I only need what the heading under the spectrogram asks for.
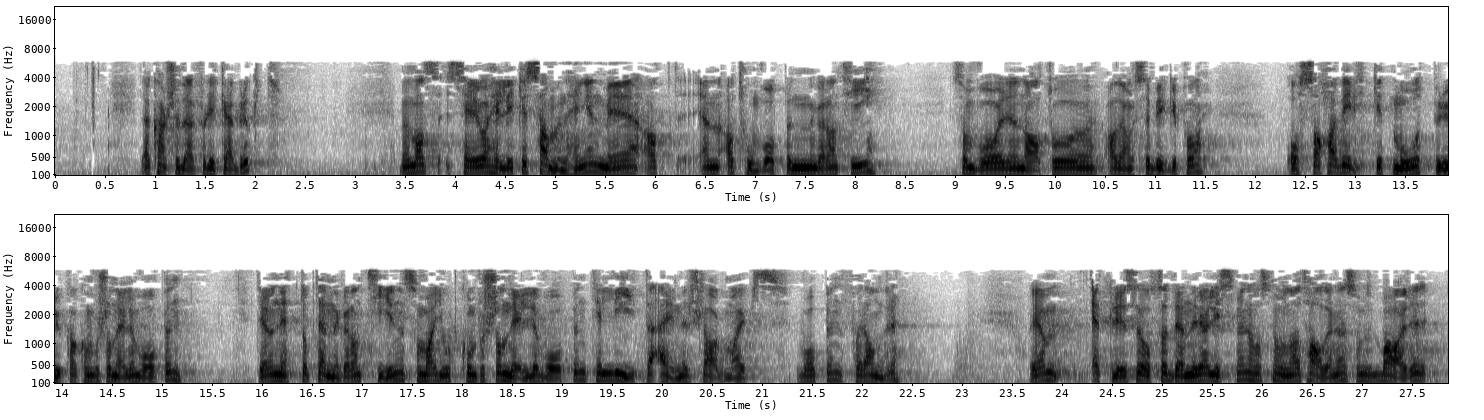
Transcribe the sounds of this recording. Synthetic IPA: d̪̥ɛæɾkʰɑnʂəd̪æɾfɔɖɛɪkːəæɾbɾʉkt̪ | mɛnmɑnseːɾjʊɦɛlːəɾɪkːəsɑmːənɦɛŋːənmɛɑ̰t̪ɛ̰nɑ̰t̪ʰuːmʋoːpənɡɑɾɑnt̪ʰiː | sɔmʋoːɾnɑːt̪ʊɑ̰lɪɑŋsəbʏɡːəpʰɔ | ʔɔsːɔhɑɾʋɪɾkət̪muːt̪bɾʉːkɑkʰʊnfəʂʊnɛlːəʋoːpən | d̪̥ɛæɾjʊnɛt̪ːɔpd̪ɛnːəɡɑɾɑnt̪ʰiːənsɔmhɑɾjʊʈːkʰʊnfəʂʊnɛlːəʋoːpənt̪ʰɪlːiːt̪əʔæɪnəd̪ʂɭɑːɡmɑɾksʋoːpənfɔɾɑnd̪ɾə | ɔjæɪɛt̪ʰːəɭyːsəɾɔsːɔd̪ɛnɾɛɑlɪsmənhʊsnuːənɑʋt̪ʰɑːləɳəsɔmbɑːɾə

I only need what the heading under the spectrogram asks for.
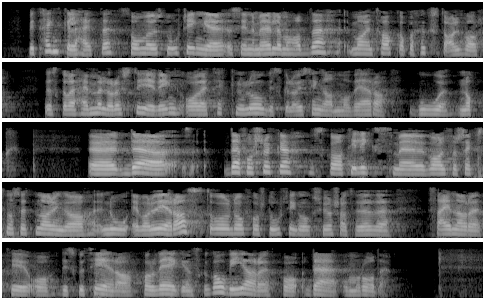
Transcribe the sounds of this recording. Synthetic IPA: bɛt̪ʰɛŋkəlhæɪt̪əsɔmst̪uːʈʰɪŋəsiːnəmeːd̪lɛməɾhɑd̪ːəmɔɛnt̪ʰɑːkɑpʰɔhœkst̪əɑlʋɔɾ | d̪̥ɛskɑʋæːɾɦɛmːələɾœst̪əjiːʋɪŋɔ̰d̪æɪt̪ʰɛknʊloːɡɪskəlœʏsɪŋɑnəmɔʋæːɾɑ | ɡuːənɔkː | d̪ɛ | d̪ɛfɔʂøːkəskɑt̪ʰɪlɪksmɛʋɑlːfɔɾsɛkst̪n̩ɔsœt̪ːn̩oːɾɪŋɑnuːʔɛʋɑlʉeːɾɑsɔd̪oːfoːɾʂt̪uːɾʈ̪ʰɪŋːoːɡʃøːʂɑt̪øːʋə | sæɪnɑɾət̪ʰɪlɔd̪ɪskʉt̪ʰeːɾɑkʰʊɾʋeːɡənskɑɡoːʋiːɑɾəpʰɔd̪ɛʔʊmɾoːd̪ə

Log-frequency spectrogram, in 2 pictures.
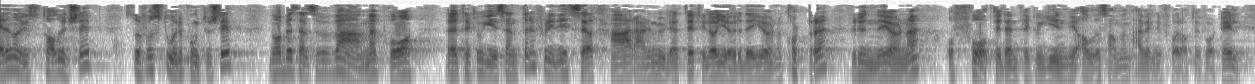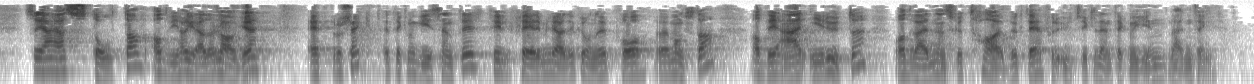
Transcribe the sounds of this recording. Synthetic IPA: ɾənɔɾɡəst̪ʰʊ̥t̪ʰɑːləʉːt̪ʂɭɪp | st̪oːɾfɔst̪uːɾəpʰʊŋt̪ʉʂɭɪpː | noːbəst̪ɛməsəfɔɾɔʋæːməpʰɔ | t̪ʰɛknʊlʊɡiːsɛnt̪ɾəfɔɖiːd̪ɪseːɾɑt̪hæːɾʔæ̰ɖɛmʉːlɪheːt̪əʈʰɪlɔjøːɾəd̪ɛjøːəɳəkʰɔʈːəɾəɾʉnːəjøːəɳə | ʔɔfoːt̪ʰɪld̪ɛnt̪ʰɛknʊlʊɡiːənʋɪ̰ʔɑ̰lːəsɑ̰mːənæ̰ɾʋɛld̪ɪfoːɾɑ̰t̪ʋɪfoːʈɪl | sɔjæɪæɾʂt̪ɔlt̪ɑʋɑ̰t̪ʋɪhɑɾɡɾæɪd̪ɔlɑːɡə | ʔɛt̪pʰɾʊʂɛkt̪ɛt̪ʰːɛknʊlʊɡiːsɛnt̪əɾt̪ʰɪlfleːɾəmɪlɪɑɾd̪əɾkʰɾuːnəɾpʰɔmɔŋst̪ɑ | ʔɑt̪̚d̪ɛʔæɾɪɾʉːt̪əʔɔɑt̪ʋæɾd̪n̩œnskəɾɔt̪ʰɑːəbɾʉkd̪ɛfɔɾɔʔʉːt̪ʰʋɪkləd̪ɛnt̪ʰɛknʊlʊɡḭːənʋæ̰ɾd̪n̩t̪ʰɾɛ̰ŋːəɾ

